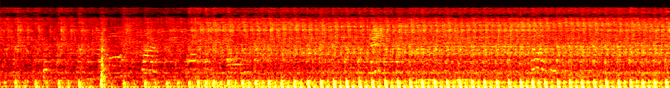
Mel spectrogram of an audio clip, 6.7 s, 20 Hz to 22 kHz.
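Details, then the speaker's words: 2006 Honda CRF100F after tightening the timing gear bolts, started on choke after sitting months: small single putters at a steady even idle with no ticking or clicking; clicking noise fixed. "Oh, she shut off. But yeah, guys, no more clicking noises. Perfect."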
